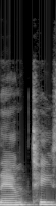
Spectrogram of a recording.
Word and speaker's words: empty: There's just an empty space. Empty. O P é mudo, tá? E o T é marcadinho. Empty. Empty space.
